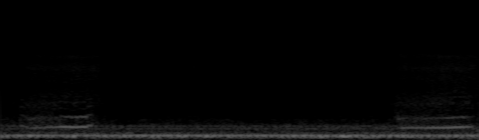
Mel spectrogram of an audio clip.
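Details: Snoring from a foster cat.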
